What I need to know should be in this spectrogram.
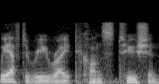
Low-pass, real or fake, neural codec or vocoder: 7.2 kHz; fake; codec, 16 kHz, 0.4 kbps, LongCat-Audio-Codec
